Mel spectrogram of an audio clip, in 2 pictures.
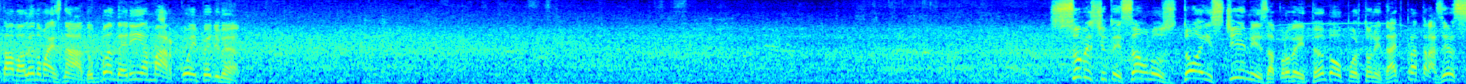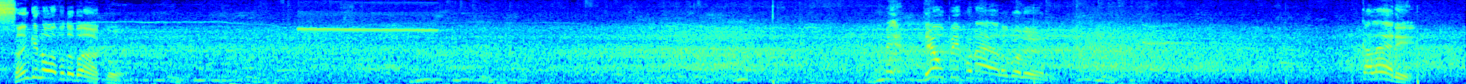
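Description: A large crowd murmurs and cheers steadily in a stadium.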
